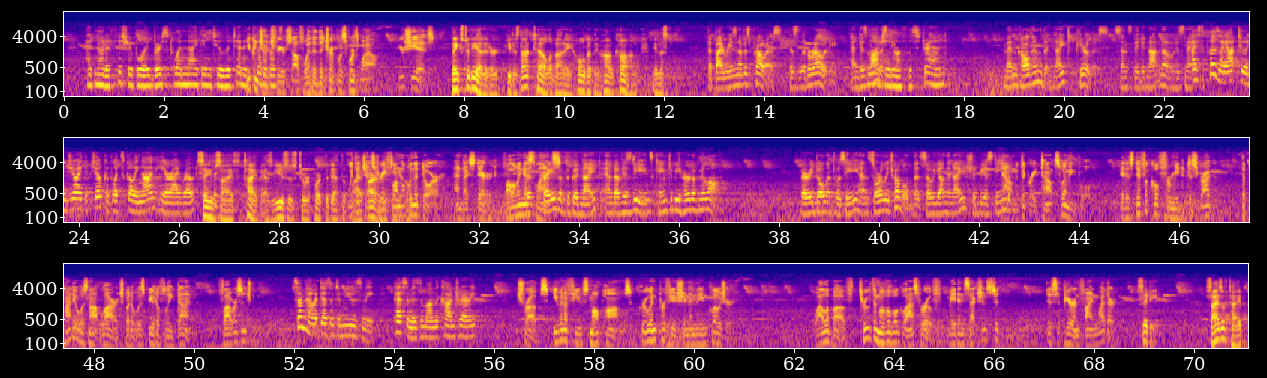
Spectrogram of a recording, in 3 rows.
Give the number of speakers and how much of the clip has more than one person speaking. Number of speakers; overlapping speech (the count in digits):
4, about 7%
